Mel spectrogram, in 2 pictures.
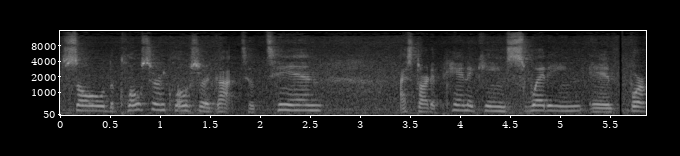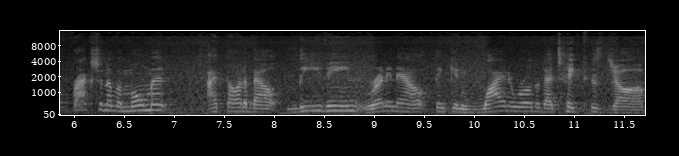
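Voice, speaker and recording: Noticeable background noise sits behind a woman speaking. She talks at a moderate pace with ordinary pitch variation. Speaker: vlogger, new teacher. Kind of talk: casual vlog chat. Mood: animated, storytelling. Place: home room.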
